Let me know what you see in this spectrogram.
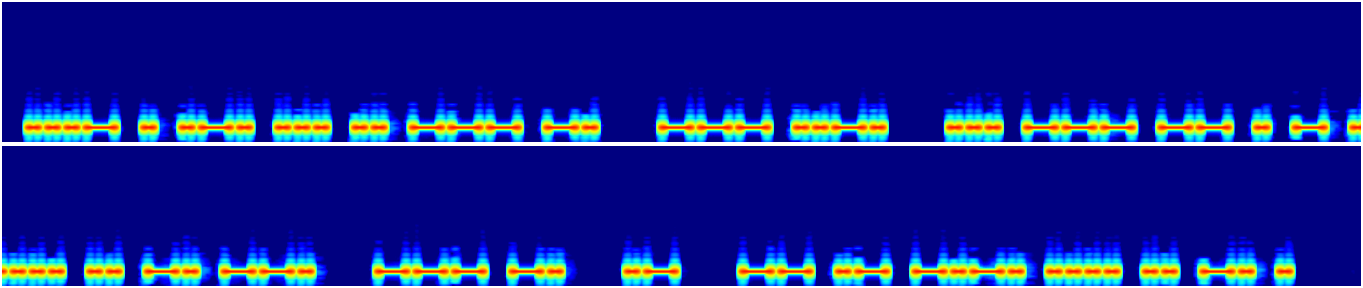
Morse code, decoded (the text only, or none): VERSION OF SOMETHING ON A MACHINE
